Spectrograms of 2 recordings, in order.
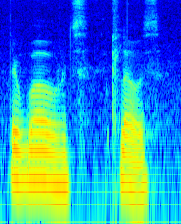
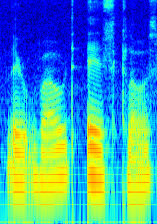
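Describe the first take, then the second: First: The 'is' shrinks to an s sound on 'road'. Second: The word 'is' is said as a full syllable.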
